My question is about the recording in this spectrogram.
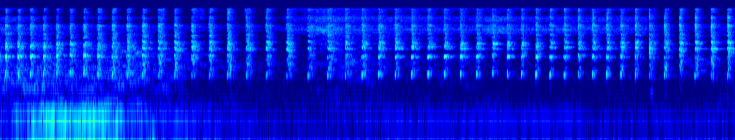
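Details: Electric bicycle hub-motor wheel spinning on the stand with throttle: steady clicking about three times a second; wheel noisy and wobbling, cause inside the hub not yet found.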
